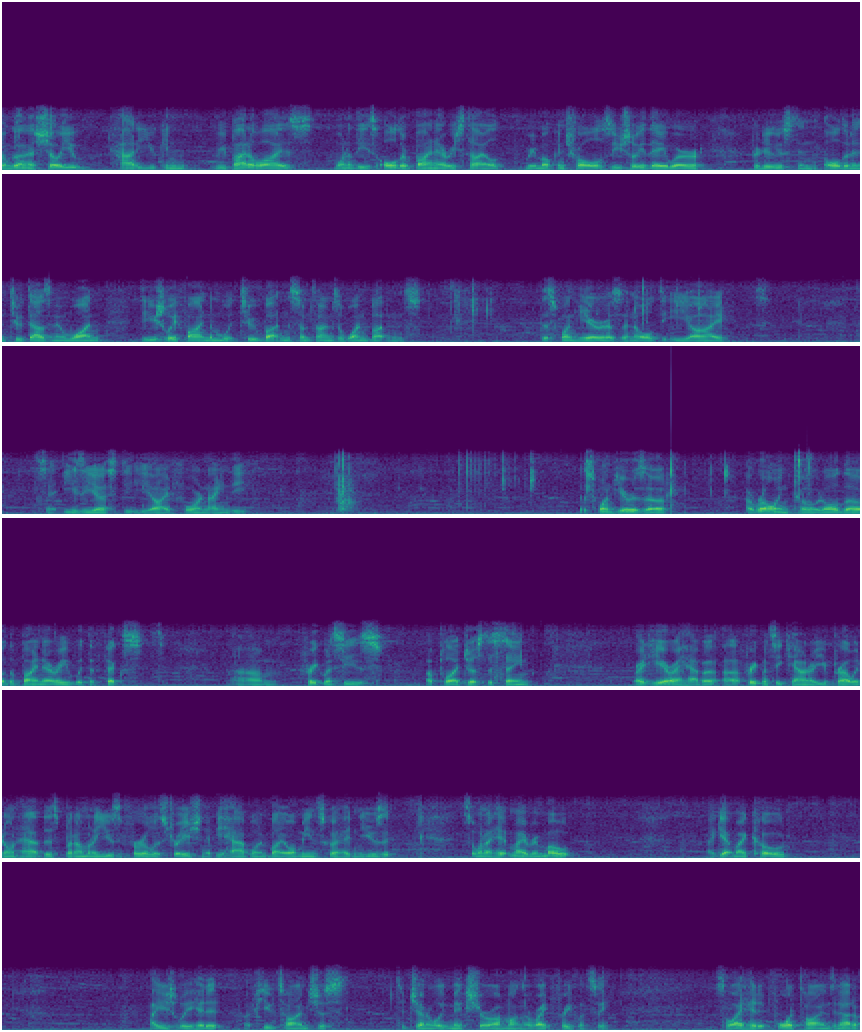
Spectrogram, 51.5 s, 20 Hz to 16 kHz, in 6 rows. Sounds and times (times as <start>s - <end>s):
Speech: 0.0s - 12.8s, 14.0s - 16.3s, 17.5s - 19.7s, 24.6s - 27.2s, 28.0s - 31.1s, 32.0s - 38.2s, 41.4s - 42.2s, 44.4s - 49.0s, 50.0s - 51.4s
Inside, small room: 0.0s - 51.4s
Music: 0.0s - 51.4s.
